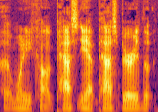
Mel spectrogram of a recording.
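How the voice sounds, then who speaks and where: A man chats through a movie on his podcast in an excitable, rambling, profane way. His voice is bright and forceful, and the recording is dry and close with no room sound. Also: fairly low pitch, quick pace, no echo. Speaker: podcast co-host. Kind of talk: casual movie commentary chat.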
